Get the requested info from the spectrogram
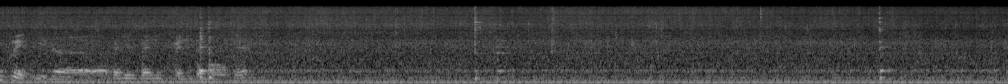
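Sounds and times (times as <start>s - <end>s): food sizzling in a frying pan: 0.0s - 10.0s
metal spoon clicking against pan: 8.8s - 9.0s.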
